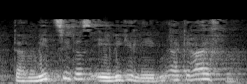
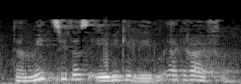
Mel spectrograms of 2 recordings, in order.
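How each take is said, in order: No difference in how they are said.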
